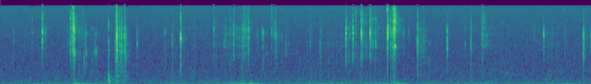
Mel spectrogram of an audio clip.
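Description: A metal utility knife blade peels long slices off a hand-held oval bar of solid soap with a purple-streaked yellow interior. The cutting makes a dense run of crisp, bright scraping and crackling ticks with short sharp clicks over a low background hum. Thin slices come away from the bar as the blade passes through.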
